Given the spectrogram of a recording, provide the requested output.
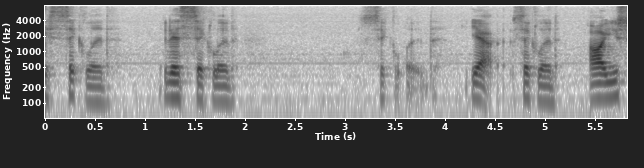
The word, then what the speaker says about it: cichlid: It is Cichlid. Cichlid. Yeah, Cichlid. I used to call them Chichlids before I knew how to pronounce it, but it's pronounced Cichlids.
